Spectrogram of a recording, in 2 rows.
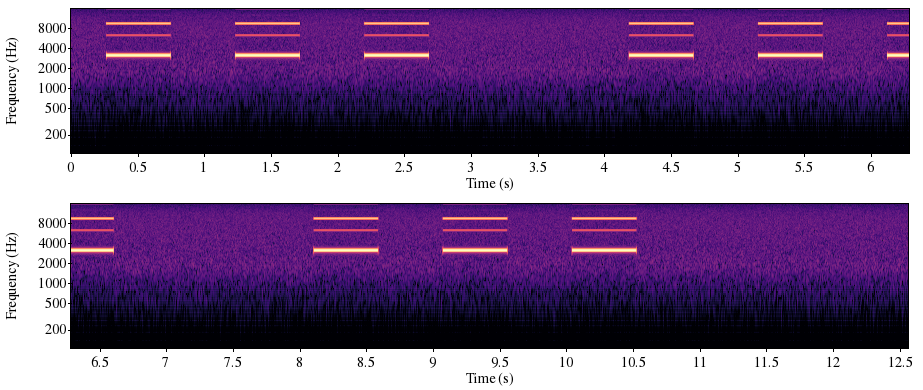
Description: Alarm pattern, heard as an alarm's beeps, played three times, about 3200 Hz. Temporal three. Smoke or fire, evacuate.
